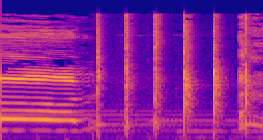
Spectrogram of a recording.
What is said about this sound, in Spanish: ¡Aplausos!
